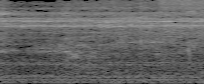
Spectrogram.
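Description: Steady, faint insect chorus of crickets from a rainforest field recording played through a small speaker, over a low steady hum.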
